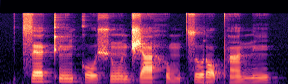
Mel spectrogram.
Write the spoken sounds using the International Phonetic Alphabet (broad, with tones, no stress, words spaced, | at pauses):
t͡sɛ˦kʼĩ˦ ko˨ʃũ˦ d͡ʒa˨hʊ˨m t͡sʊ˦ɾɔ˨pʰã˨nĩ˦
